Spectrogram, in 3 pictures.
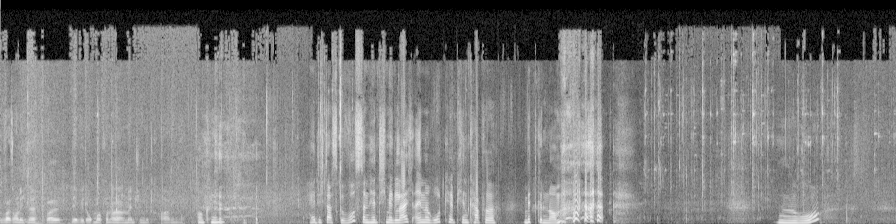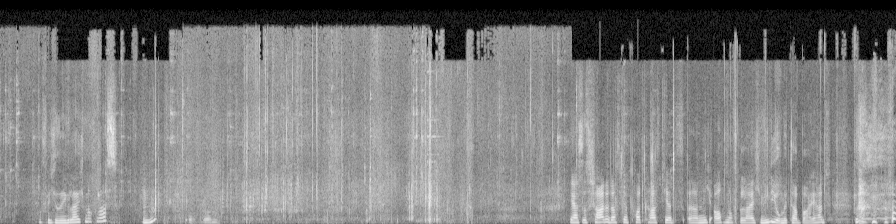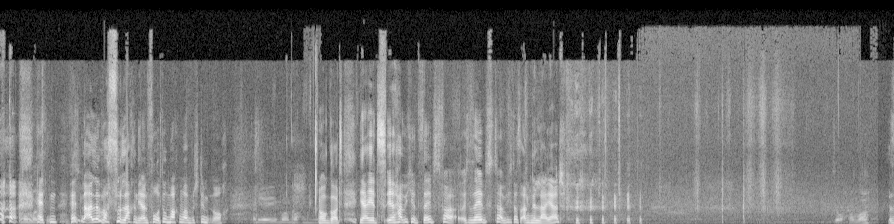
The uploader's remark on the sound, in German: auf einer 20 Meter hohen Eiche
